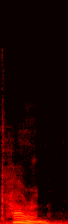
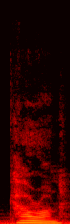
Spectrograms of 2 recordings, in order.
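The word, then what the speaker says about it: Charon: it's just as you described it only your pronunciation is a little she didn't give us a coin the name you heard wasn't Karen it was c-h-a-r-o Baron as in Caron the ferryman of the Dead karon who in exchange for the right coin helps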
